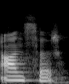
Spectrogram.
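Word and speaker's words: answer: है ज जैसे कि आंसर आंसर में डब्लू साइलेंट है स्ड सर्ड बोलते हैं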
